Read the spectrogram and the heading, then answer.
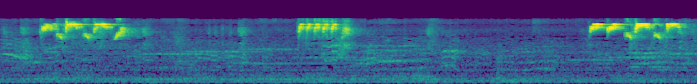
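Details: Cinereous tit: three separate bursts of thin, very high, buzzy trilled notes at intervals of a few seconds, with quieter twittering between and a steady low rumble underneath.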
